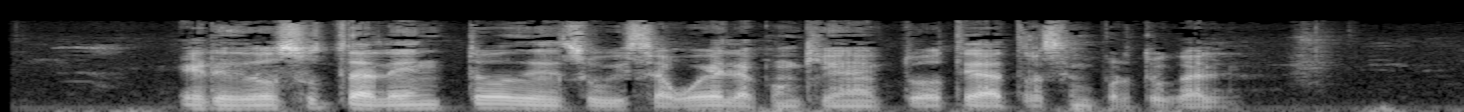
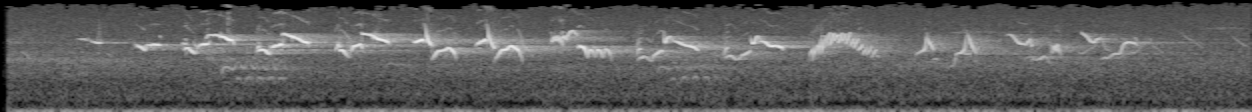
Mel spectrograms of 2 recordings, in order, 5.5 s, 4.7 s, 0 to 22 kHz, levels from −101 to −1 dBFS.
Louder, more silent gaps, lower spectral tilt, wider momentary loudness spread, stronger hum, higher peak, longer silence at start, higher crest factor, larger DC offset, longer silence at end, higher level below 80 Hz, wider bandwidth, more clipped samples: second, -22 LUFS vs -12 LUFS; neither; first, -2 dB/octave vs 7 dB/octave; about the same, 14 LU vs 14 LU; neither; about the same, -2 dBFS vs 0 dBFS; about the same, 0.3 s vs 0.3 s; first, 24 dB vs 16 dB; neither; second, 0.25 s vs 0.4 s; about the same, -52 dBFS vs -54 dBFS; second, 11.5 kHz vs 19.5 kHz; neither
